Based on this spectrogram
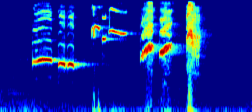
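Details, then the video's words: Orange-headed thrush song used as a master recording to teach young birds learning to sing: clear whistled phrases sliding between high notes, with short sharp chips and quick upward sweeps, repeated in brief bursts. "MASTERAN SUARA ANIS KEMBANG KHUSUS UNTUK ANIS KEMBANG BARU BELAJAR BUNYI"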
